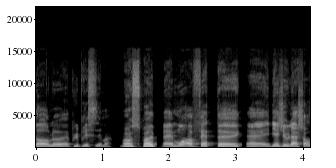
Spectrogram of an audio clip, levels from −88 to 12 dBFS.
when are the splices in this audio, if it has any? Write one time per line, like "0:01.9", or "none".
0:01.8
0:03.1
